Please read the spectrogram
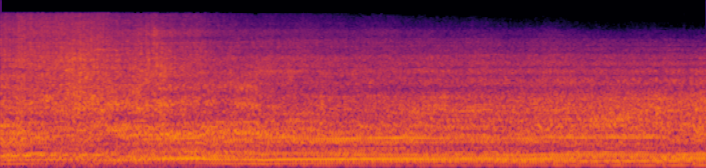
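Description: Drag-race car engines at full throttle as the cars launch and pull away down the strip: a loud, steady, many-toned engine note whose pitch steps down once about a second and a half in.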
